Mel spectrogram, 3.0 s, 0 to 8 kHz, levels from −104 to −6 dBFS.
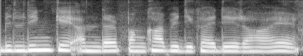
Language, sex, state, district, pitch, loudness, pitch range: Hindi, female, Arunachal Pradesh, Longding, 195 Hz, -13 LUFS, 185-210 Hz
